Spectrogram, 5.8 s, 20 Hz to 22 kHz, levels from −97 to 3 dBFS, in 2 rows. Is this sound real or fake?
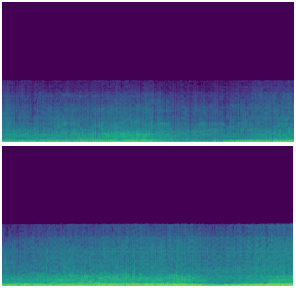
fake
